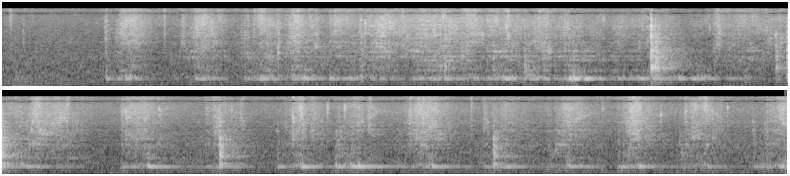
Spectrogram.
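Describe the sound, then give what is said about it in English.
Cumin seeds frying in a pan as a spatula stirs them: steady crackling sizzle with many repeated scraping strokes, some sharper clacks of the spatula against the pan, and no voices. “So I heard them popping. I'm going to go ahead and add the cumin seeds in there. I'm going to grab another spatula here.”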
